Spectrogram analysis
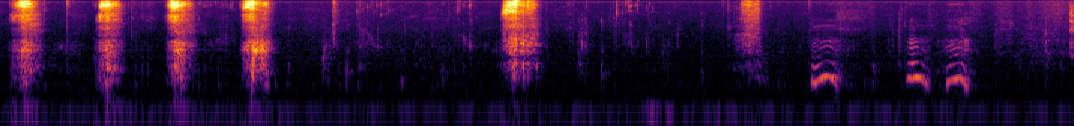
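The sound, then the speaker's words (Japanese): Slurping and chewing of cup noodles, heard as several short, noisy slurps at irregular intervals, quiet overall, with brief speech near the end. “カップヌードルのお味はいかに。いただきます。”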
